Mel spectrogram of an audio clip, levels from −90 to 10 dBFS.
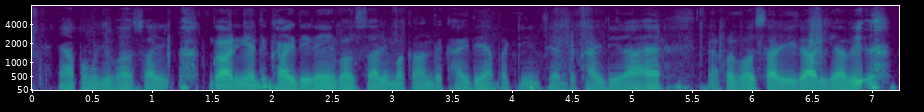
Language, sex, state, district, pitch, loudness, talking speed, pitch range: Hindi, male, Chhattisgarh, Kabirdham, 100 Hz, -36 LUFS, 240 wpm, 100-105 Hz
